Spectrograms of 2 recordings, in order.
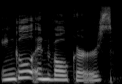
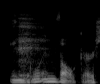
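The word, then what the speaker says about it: Engel & Völkers: yeah Stephanie so at Engle and vulker so let me tell you um it's German and it's hard to say Engle and vulkar Engle and vulkar um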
